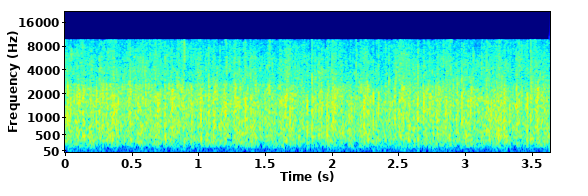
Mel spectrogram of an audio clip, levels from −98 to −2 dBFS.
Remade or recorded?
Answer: recorded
